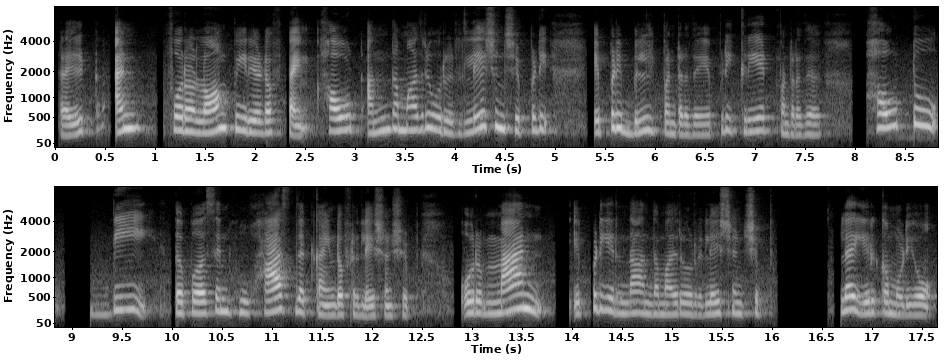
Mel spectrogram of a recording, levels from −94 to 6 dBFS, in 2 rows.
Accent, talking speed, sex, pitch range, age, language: native, 140 wpm, female, 190-255 Hz, 20-39, Tamil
